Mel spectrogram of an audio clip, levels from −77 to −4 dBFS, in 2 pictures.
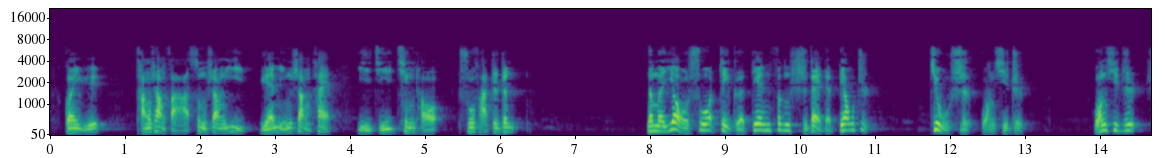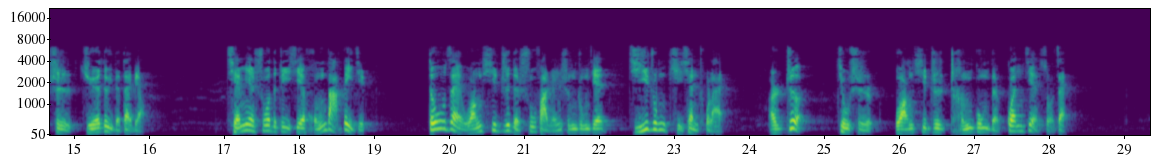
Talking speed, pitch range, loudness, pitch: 180 characters per minute, 125-190 Hz, -21 LUFS, 160 Hz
